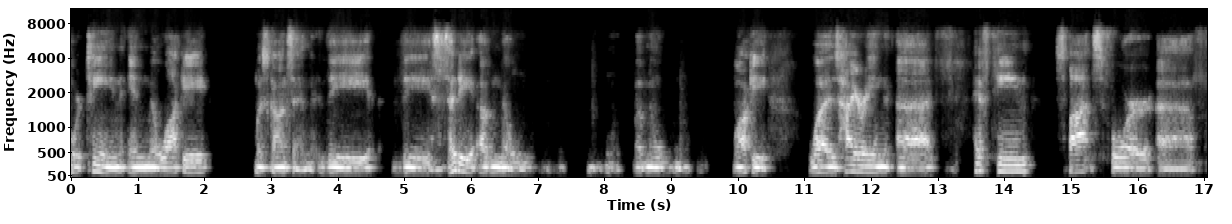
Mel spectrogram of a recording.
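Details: Adult man who stutters, with word repetitions; stuttering.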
